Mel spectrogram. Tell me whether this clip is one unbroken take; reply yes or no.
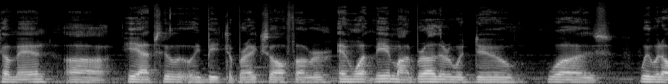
no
